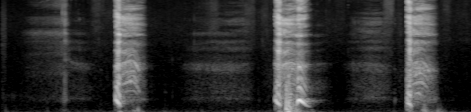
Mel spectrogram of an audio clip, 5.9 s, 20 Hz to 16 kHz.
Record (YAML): three_cough_length: 5.9 s
three_cough_amplitude: 22948
three_cough_signal_mean_std_ratio: 0.24
survey_phase: beta (2021-08-13 to 2022-03-07)
age: 18-44
gender: Female
wearing_mask: 'No'
symptom_runny_or_blocked_nose: true
symptom_fatigue: true
symptom_fever_high_temperature: true
symptom_headache: true
symptom_other: true
symptom_onset: 5 days
smoker_status: Ex-smoker
respiratory_condition_asthma: false
respiratory_condition_other: false
recruitment_source: Test and Trace
submission_delay: 2 days
covid_test_result: Positive
covid_test_method: RT-qPCR
covid_ct_value: 26.7
covid_ct_gene: N gene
